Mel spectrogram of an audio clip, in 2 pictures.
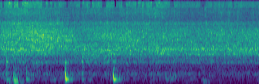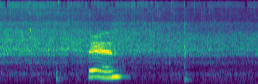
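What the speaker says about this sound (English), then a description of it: "heaping tablespoon into the Instant Pot and let it go for about" A heaping tablespoon of garlic sizzles in an Instant Pot, steady bright frying hiss throughout with occasional utensil taps and scrapes, while a voice briefly speaks.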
